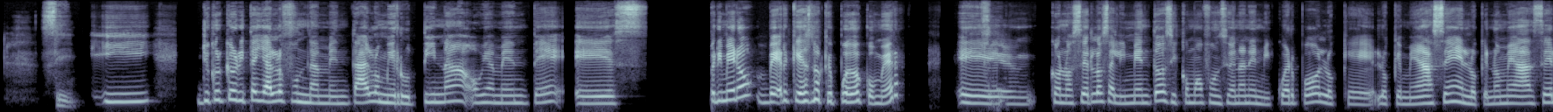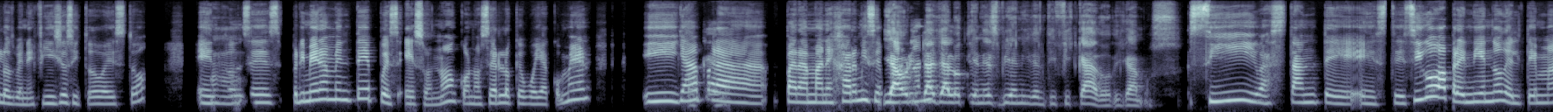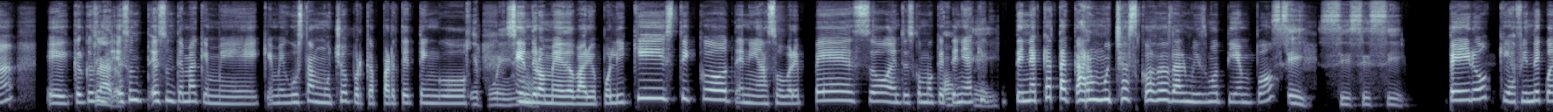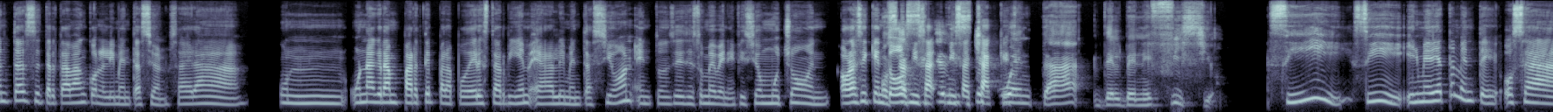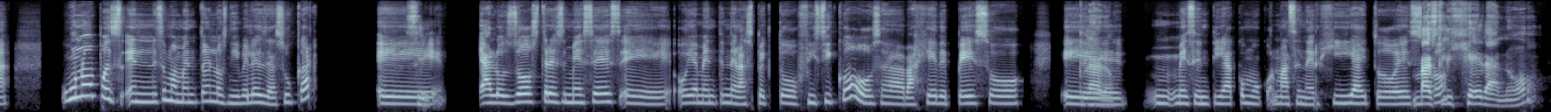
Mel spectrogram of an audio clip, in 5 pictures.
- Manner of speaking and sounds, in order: tapping; other background noise
- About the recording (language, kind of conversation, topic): Spanish, podcast, ¿Cómo te organizas para comer más sano cada semana?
